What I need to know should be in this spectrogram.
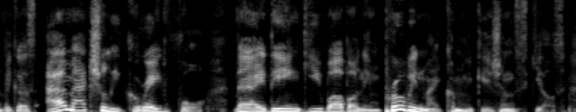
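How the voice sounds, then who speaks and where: Mellow-voiced man telling a candid story. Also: on the high side. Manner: candid storytelling with casual swearing. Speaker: podcast host. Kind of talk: casual podcast monologue.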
